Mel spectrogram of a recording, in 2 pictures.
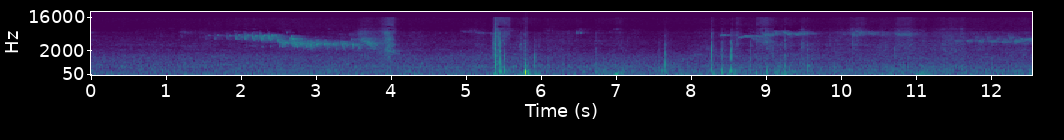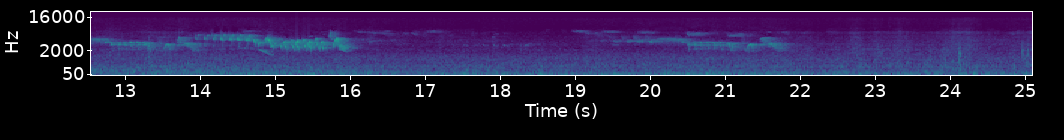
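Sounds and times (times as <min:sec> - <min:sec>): faint outdoor hiss: 0:00.0 - 0:25.0
songbird trilling: 0:11.8 - 0:16.2, 0:19.7 - 0:21.8.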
